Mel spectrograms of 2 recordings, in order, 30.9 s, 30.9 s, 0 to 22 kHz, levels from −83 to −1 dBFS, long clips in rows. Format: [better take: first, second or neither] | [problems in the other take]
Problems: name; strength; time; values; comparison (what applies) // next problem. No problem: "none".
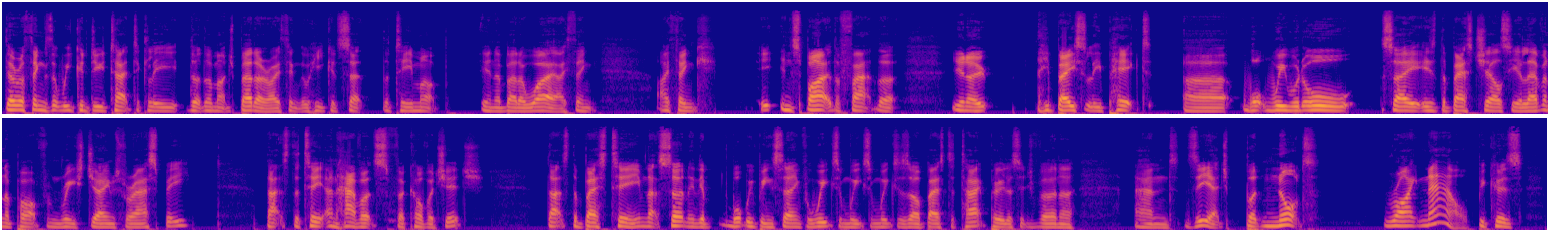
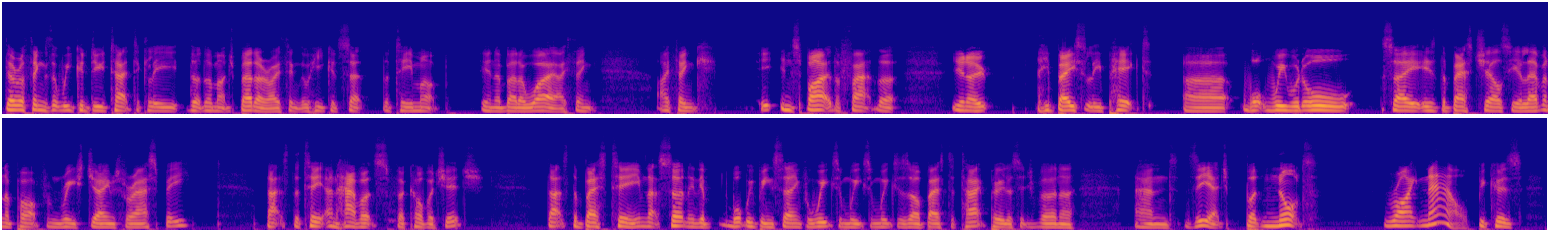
first | muffled; slightly; fading above 2.5 kHz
